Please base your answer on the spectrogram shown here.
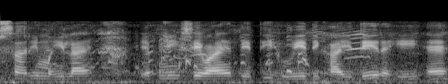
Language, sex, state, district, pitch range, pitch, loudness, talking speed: Hindi, male, Chhattisgarh, Raipur, 125-130 Hz, 125 Hz, -17 LUFS, 135 wpm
